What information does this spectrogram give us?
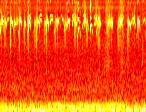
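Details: Nestling white-headed munias, about four in the nest, begging as the mother feeds them: dense, rapid run of high-pitched thin squeaks, roughly three per second and overlapping, over a faint low hum.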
